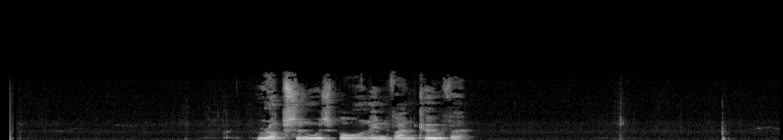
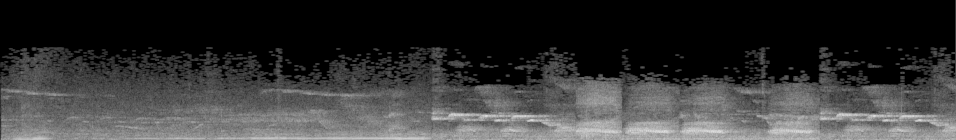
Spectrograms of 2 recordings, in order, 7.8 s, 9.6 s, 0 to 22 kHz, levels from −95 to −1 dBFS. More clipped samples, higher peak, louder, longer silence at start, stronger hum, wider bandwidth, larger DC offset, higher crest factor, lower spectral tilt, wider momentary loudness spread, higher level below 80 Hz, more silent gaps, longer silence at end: neither; second, -14 dBFS vs -6 dBFS; second, -29 LUFS vs -22 LUFS; first, 2.6 s vs 0 s; neither; second, 11 kHz vs 14.5 kHz; neither; about the same, 20 dB vs 18 dB; about the same, -4 dB/octave vs -3 dB/octave; about the same, 12 LU vs 14 LU; second, -82 dBFS vs -42 dBFS; neither; first, 0.6 s vs 0 s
